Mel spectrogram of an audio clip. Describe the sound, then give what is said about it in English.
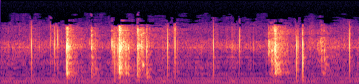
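A telephone receiver is hung up with a brisk series of plastic clicks and clattering knocks over a few seconds, set against a faint steady hum, with no talking. “Hang up now, and I'll run him down to Worth in a jiffy.”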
